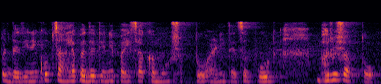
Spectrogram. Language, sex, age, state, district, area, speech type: Marathi, female, 18-30, Maharashtra, Nashik, urban, spontaneous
